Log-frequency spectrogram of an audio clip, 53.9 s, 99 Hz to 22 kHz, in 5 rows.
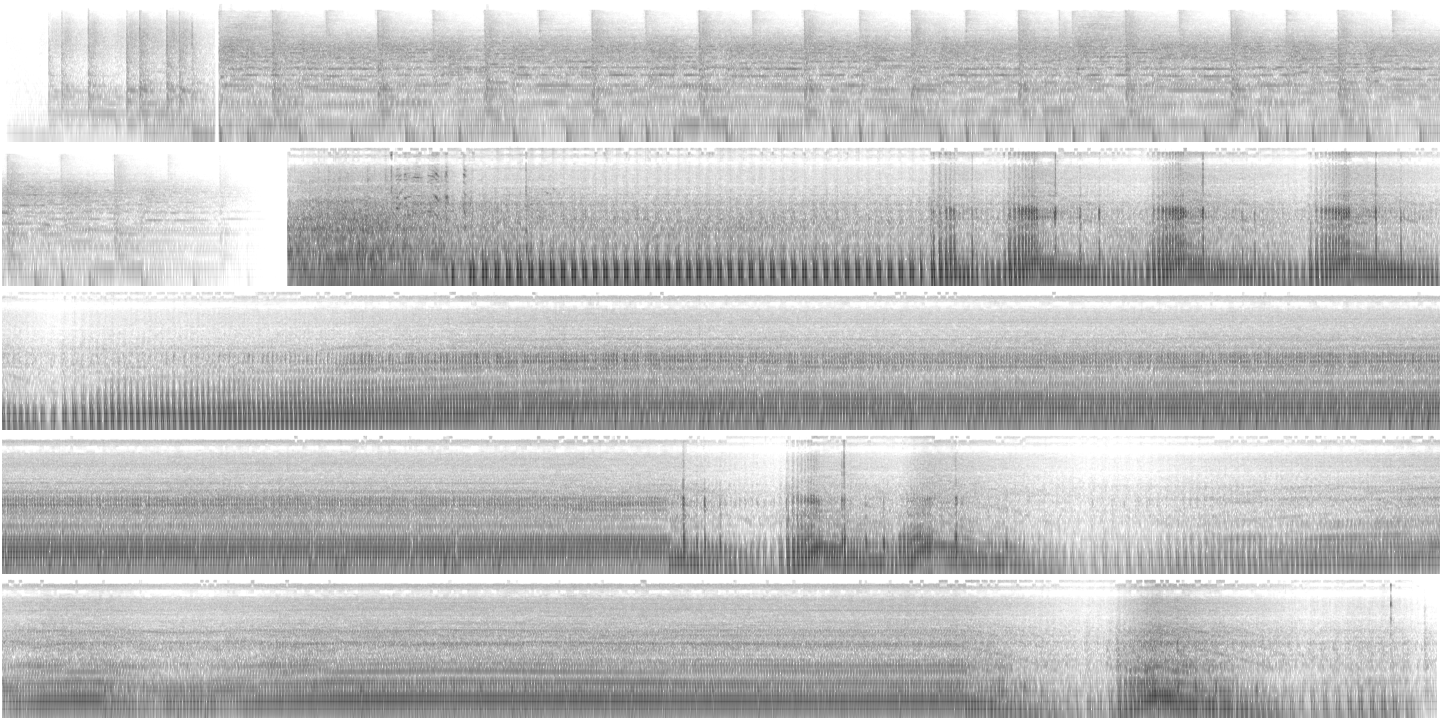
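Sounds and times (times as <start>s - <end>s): motorcycle engine revving: 13.0s - 53.9s.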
